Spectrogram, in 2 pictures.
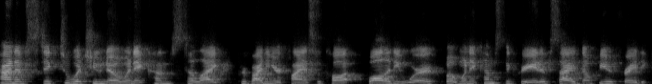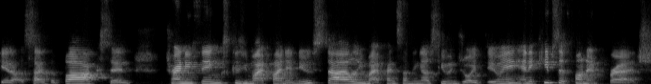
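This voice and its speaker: A woman races along at a very fast pace in a fairly high, bright, sharp voice with fairly even intonation. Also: hardly any pauses. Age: 20s. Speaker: photographer. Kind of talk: casual interview.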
